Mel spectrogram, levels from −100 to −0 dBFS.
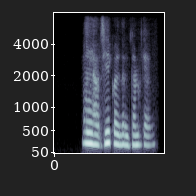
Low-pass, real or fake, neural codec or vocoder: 7.2 kHz; fake; codec, 16 kHz, 0.8 kbps, ZipCodec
